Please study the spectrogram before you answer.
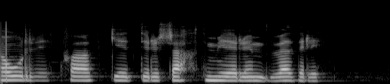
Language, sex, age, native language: Icelandic, male, 11, Icelandic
